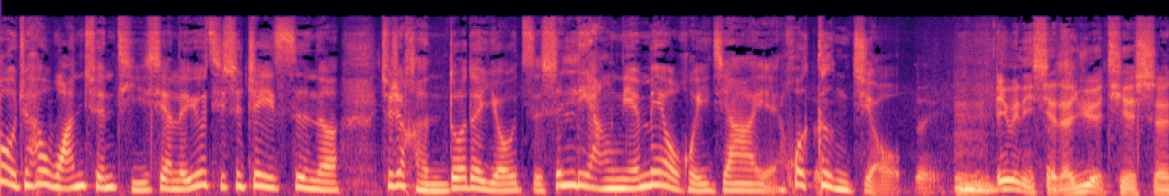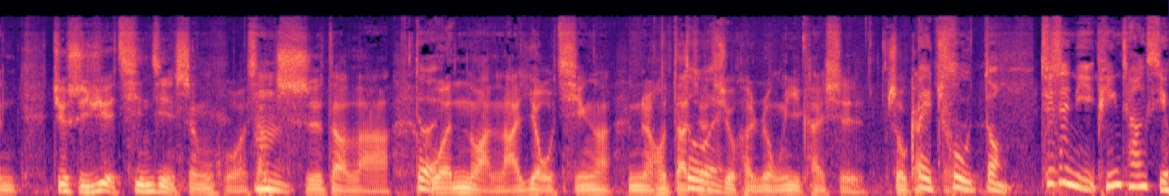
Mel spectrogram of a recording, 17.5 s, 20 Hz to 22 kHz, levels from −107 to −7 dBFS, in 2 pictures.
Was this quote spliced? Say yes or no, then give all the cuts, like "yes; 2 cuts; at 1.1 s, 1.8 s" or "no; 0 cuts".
yes; 2 cuts; at 13.5 s, 16.5 s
